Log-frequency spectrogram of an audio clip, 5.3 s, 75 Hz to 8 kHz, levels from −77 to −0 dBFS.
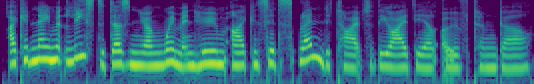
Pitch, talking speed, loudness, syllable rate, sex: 225 Hz, 215 wpm, -17 LUFS, 5.5 syllables/s, female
